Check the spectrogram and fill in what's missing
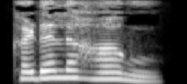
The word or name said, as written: ಕಡಲಹಾವು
